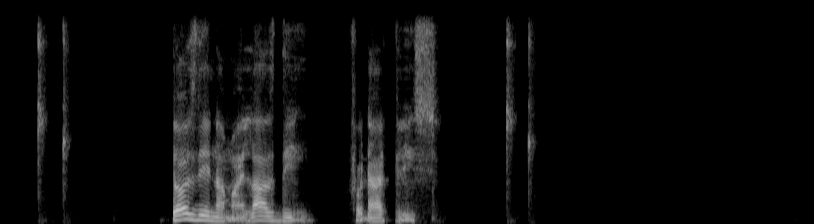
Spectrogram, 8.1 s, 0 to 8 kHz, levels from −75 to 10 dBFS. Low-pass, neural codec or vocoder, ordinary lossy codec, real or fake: 7.2 kHz; vocoder, 22.05 kHz, 80 mel bands, HiFi-GAN; none; fake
